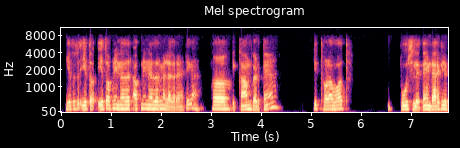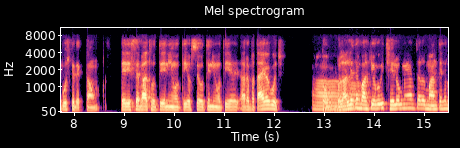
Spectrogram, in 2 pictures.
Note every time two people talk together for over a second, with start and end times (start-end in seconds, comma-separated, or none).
12.9-14.2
